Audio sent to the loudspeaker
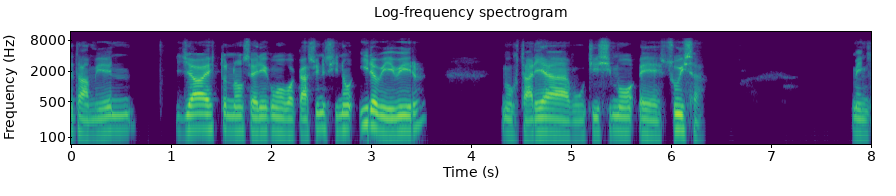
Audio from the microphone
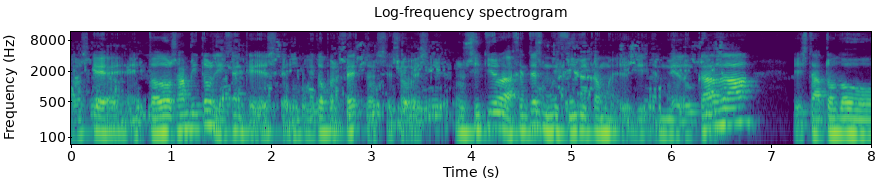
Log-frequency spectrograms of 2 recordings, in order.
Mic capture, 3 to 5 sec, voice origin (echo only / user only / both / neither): both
